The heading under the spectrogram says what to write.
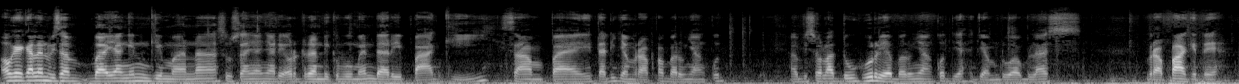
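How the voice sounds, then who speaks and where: A man at a medium pitch speaks at a moderate pace with fairly even intonation, and audible room echo surrounds his voice. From East Java, Indonesia. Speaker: ride-hailing driver vlogger. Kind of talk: casual driving vlog. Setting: in a car.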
